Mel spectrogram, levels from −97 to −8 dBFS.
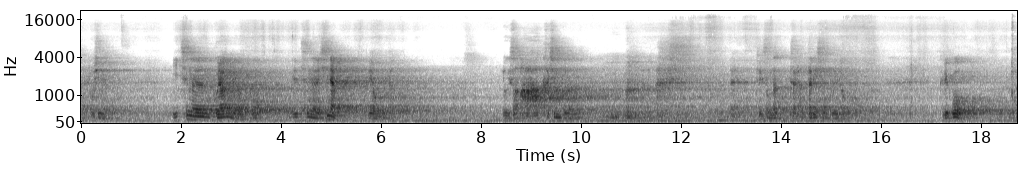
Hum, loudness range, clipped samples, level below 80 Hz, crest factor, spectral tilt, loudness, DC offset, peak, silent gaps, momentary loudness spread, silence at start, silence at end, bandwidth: none; 9 LU; under 0.1%; -56 dBFS; 24 dB; -6 dB/octave; -28 LUFS; under 0.1%; -6 dBFS; none; 20 LU; 0 s; 0 s; 18 kHz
